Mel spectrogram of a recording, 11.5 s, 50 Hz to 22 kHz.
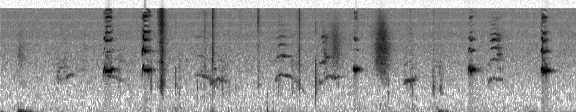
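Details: Baby Birman cat, a kitten on its 27th day, playing: many short, high squeaky mews and chirps, some bending up then down, coming in irregular bursts every second or so, among soft clicks and a few low thumps.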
